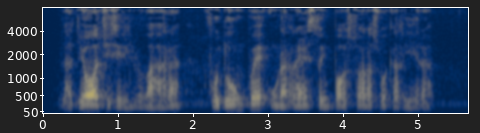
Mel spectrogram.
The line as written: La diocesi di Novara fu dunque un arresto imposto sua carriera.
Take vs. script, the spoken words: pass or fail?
fail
